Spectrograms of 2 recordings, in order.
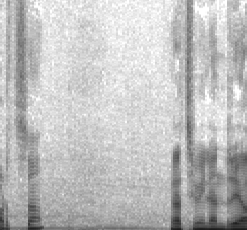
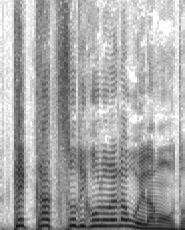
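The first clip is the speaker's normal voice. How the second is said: higher, exasperated cursing question; 8 semitones higher than usual. Real, not acted. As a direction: demand an answer, fed up. Asks third time, exasperated.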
